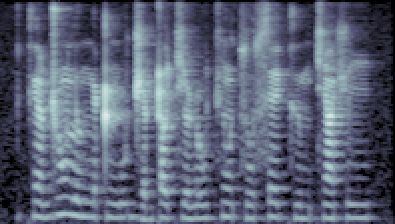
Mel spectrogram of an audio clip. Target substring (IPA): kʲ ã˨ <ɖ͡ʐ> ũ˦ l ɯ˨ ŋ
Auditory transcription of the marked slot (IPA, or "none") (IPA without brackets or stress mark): ɖ͡ʐ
